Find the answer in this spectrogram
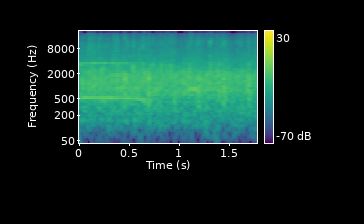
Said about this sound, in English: If you are here in person, would you get loud? Clap your hands.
